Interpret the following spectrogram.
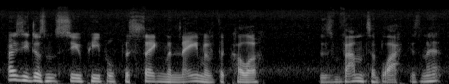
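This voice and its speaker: A man's voice: mid-range voice, normal speed, fairly bright tone, slight background noise. A young British man streaming a game, chatting casually and rambling, humming nonsense to himself. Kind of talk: casual chat while gaming.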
